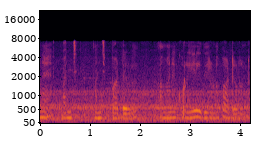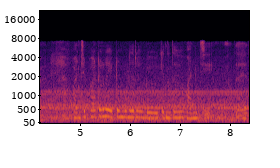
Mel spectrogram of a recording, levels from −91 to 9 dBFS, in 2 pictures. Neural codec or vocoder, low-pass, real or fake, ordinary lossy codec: none; 7.2 kHz; real; none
